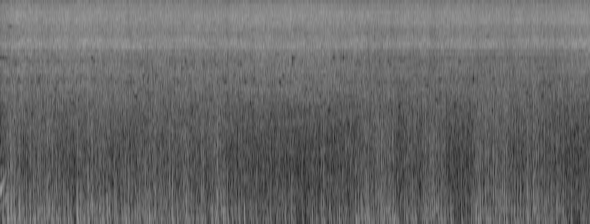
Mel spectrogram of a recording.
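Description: Chicken pieces sizzling in a nonstick frying pan as they are stirred and dry-roasted with a wooden spatula: a steady, loud hiss that starts suddenly.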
